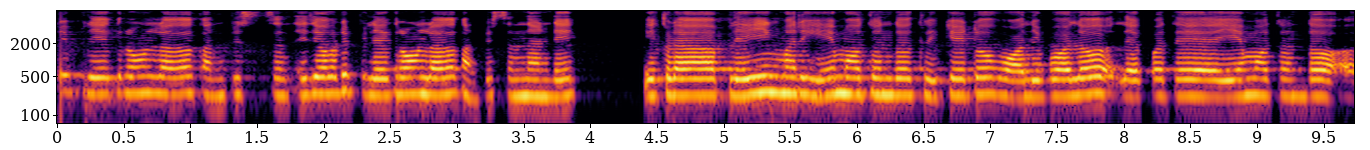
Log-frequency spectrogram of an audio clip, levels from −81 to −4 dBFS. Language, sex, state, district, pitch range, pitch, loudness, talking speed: Telugu, female, Andhra Pradesh, Visakhapatnam, 225-245 Hz, 235 Hz, -14 LUFS, 110 wpm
